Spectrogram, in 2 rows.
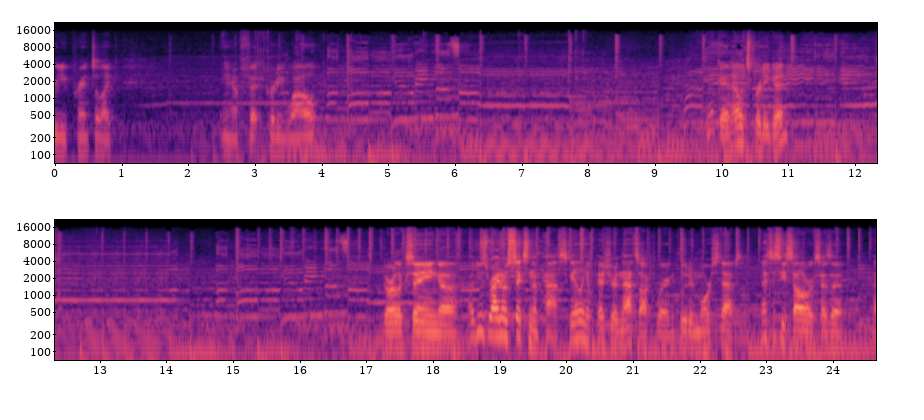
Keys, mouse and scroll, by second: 3.0 scroll down 2, 3.5-4.4 scroll up 8, 4.5 middle click, 5.5-6.9 drag, 7.7 scroll down 2, 10.3 middle click.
